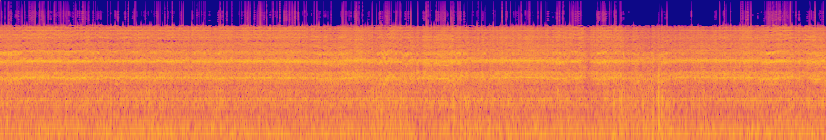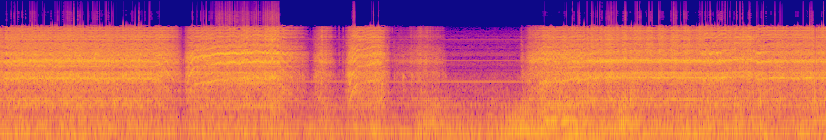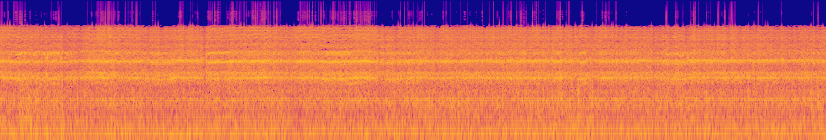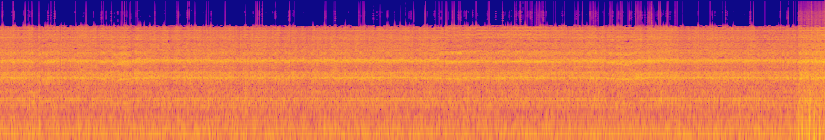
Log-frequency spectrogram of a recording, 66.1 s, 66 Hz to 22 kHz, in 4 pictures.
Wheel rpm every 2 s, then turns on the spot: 220, 230, 230, 230, 230, 240, 220, 240, 220, 190, 150, 80, 40, 40, 220, 230, 230, 220, 220, 230, 220, 240, 240, 230, 230, 230, 230, 230, 240, 230, 230, 230, 230.
22-24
